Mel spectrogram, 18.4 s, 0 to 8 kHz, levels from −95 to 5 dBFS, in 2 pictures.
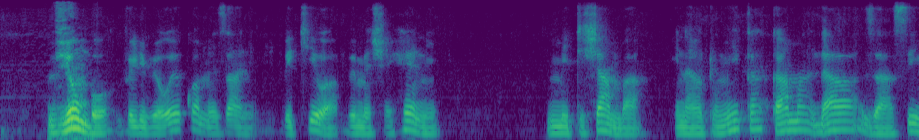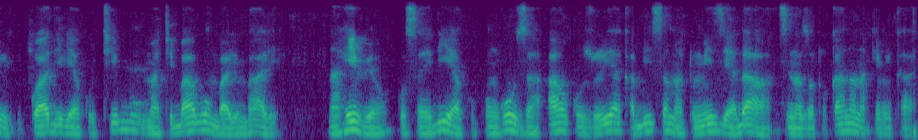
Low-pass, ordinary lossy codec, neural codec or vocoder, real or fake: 7.2 kHz; Opus, 16 kbps; none; real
